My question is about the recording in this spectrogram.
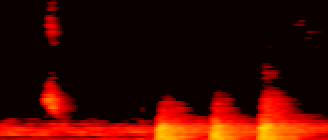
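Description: Three sharp knocks in quick succession, about a third of a second apart, over a faint steady background hiss.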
